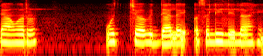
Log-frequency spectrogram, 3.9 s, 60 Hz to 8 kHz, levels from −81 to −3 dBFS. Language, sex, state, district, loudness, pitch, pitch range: Marathi, female, Maharashtra, Solapur, -15 LUFS, 200 Hz, 200-210 Hz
